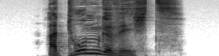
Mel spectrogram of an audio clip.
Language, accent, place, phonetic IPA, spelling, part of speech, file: German, Germany, Berlin, [aˈtoːmɡəˌvɪçt͡s], Atomgewichts, noun, De-Atomgewichts.ogg
- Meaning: genitive singular of Atomgewicht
